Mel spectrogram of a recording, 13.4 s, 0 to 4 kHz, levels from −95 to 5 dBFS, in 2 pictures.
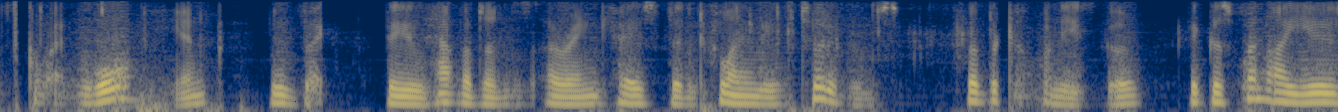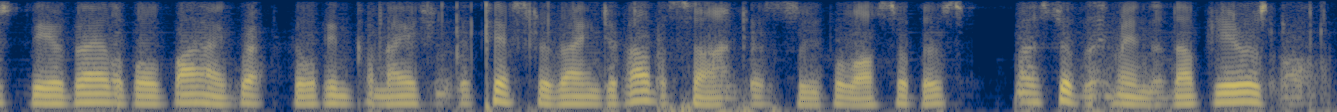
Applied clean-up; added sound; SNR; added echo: neural separator model SepFormer WHAMR!.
